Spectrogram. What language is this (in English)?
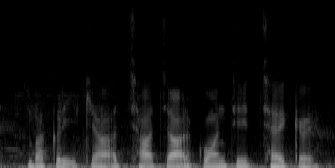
Maithili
